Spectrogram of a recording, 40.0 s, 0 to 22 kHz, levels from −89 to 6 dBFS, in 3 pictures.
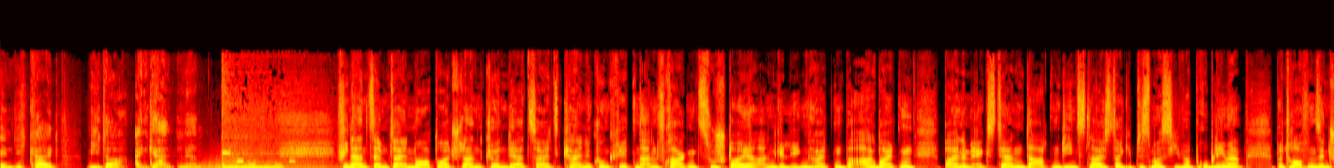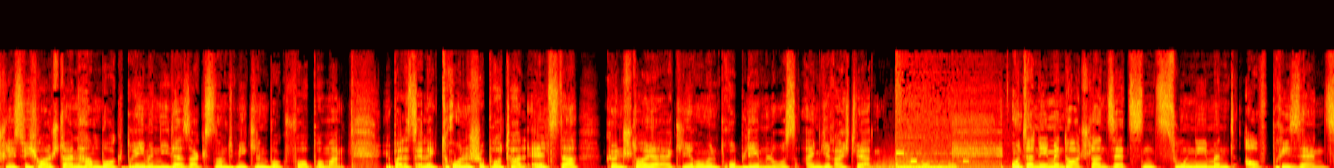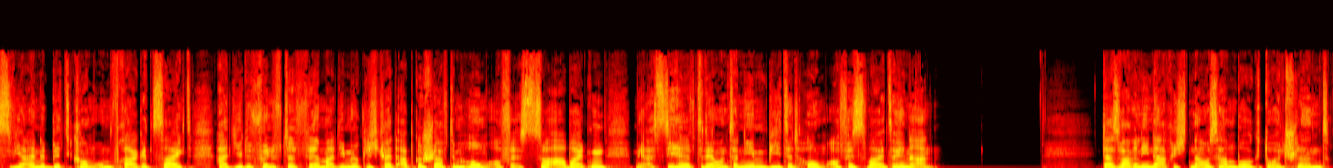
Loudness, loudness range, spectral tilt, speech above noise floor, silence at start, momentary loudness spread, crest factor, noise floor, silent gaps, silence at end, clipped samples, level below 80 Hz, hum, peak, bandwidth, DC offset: -20 LUFS; 2 LU; -5 dB/octave; 59 dB; 0 s; 5 LU; 12 dB; -78 dBFS; none; 0.05 s; under 0.1%; -30 dBFS; none; -8 dBFS; 15.5 kHz; under 0.1%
